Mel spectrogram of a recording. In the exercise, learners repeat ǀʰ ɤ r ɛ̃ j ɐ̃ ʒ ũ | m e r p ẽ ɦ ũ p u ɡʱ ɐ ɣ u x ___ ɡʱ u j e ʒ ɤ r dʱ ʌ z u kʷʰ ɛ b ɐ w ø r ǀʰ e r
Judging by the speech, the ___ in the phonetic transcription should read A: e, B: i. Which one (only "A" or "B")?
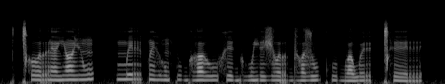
A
